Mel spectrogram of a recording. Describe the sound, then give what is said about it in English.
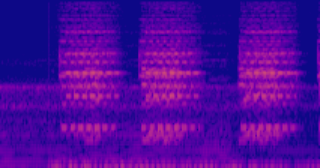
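A phone rings in three evenly spaced, buzzing bursts, fairly loud, with short pauses between them and no voices. “I was suddenly woken up to my phone ringing.”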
